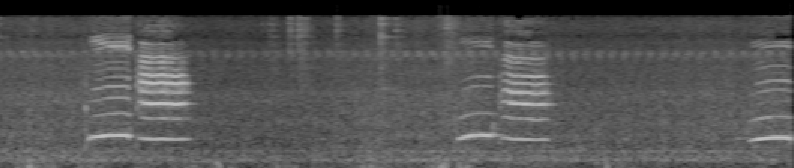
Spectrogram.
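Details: Talking parrot producing paired vocal sounds: a clear rising whistle-like note followed by a rich, nasal, harmonic call, the pair repeated about every three seconds, with low room rumble between.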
